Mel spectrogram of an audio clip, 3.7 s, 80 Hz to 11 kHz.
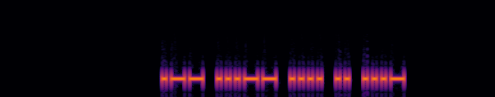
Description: Morse code, heard as a keyed tone, about 34 wpm, 700 Hz. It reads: W3HIV
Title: USA Call Signs - 5 Characters - 3x Character Spacing - 35wpm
